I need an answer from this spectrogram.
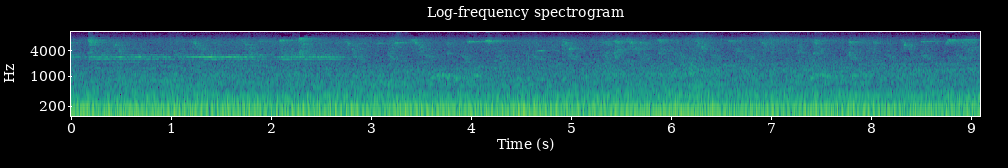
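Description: Small birds chirping repeatedly over a steady low rumble. A thin, high, steady tone runs underneath and stops about three seconds in.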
